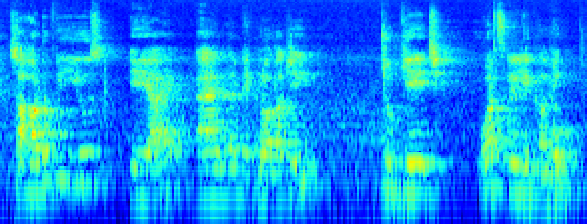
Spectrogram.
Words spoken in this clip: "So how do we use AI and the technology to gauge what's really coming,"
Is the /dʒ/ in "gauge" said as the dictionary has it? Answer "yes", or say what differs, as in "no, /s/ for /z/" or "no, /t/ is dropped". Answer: yes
